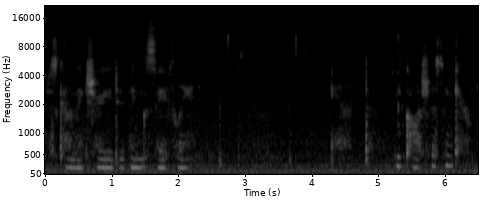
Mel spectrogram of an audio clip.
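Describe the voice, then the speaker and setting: A woman whispering softly and unhurriedly in a casual ASMR chat, close to the microphone. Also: medium pitch, level tone, measured pace, poor audio. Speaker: ASMR video host.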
